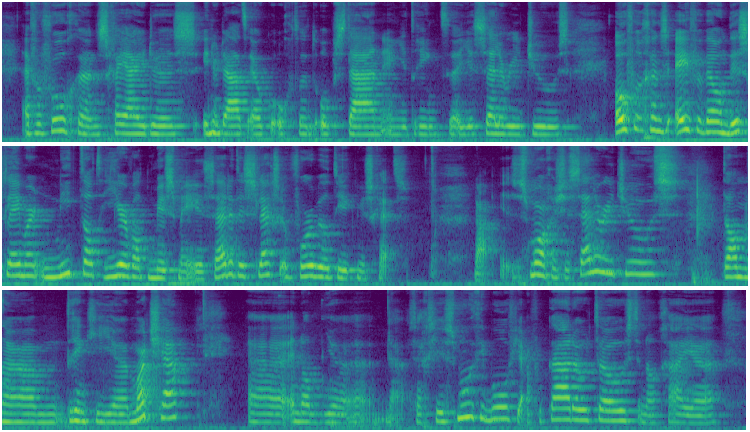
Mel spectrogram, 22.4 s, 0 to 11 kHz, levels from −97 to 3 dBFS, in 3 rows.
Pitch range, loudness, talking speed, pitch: 190-260 Hz, -22 LUFS, 180 wpm, 215 Hz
